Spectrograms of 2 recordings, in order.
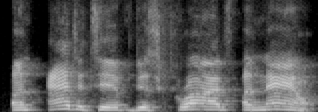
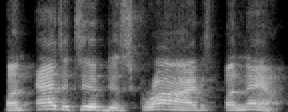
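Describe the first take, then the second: No difference in how they are said.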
